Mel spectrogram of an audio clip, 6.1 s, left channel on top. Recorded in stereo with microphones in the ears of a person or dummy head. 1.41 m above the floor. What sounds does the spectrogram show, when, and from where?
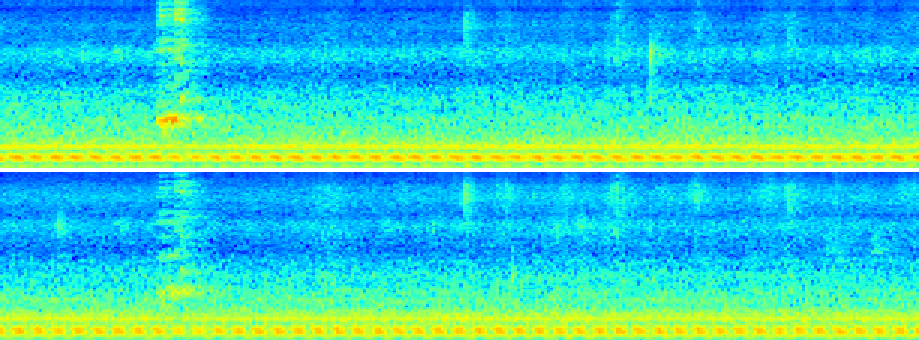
0.0 s an engine running: 60° right (ahead or behind), 1.0 m
1.0 s a squeak: 5° left (ahead or behind), 1.0 m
